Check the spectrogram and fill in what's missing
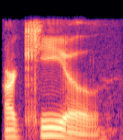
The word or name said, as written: archaeal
